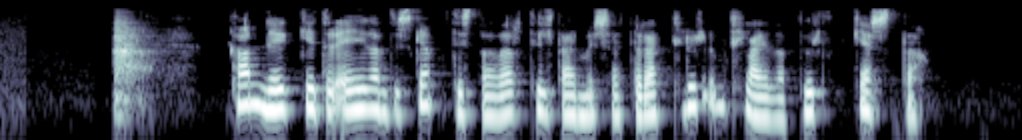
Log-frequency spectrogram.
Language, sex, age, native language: Icelandic, female, 40-49, Icelandic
